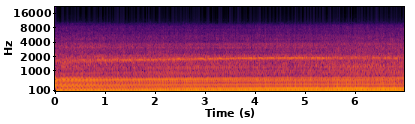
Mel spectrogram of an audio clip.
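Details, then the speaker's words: Cheap single-speed two-stroke motorized bike kit engine with single-circuit carburetor, warm-up phase idling: soft, burbly, uneven drone firing every other stroke while cold and rich; four-stroking, normal and expected for the first five to ten minutes. "the motor's warm-up phase four stroking is not only common it's expected so don't worry too much about how it runs for the first five to ten minutes"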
